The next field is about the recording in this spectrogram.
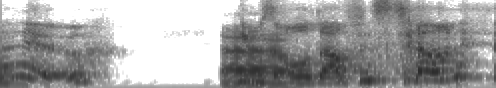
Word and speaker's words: Elphinstone: Yeah, that's spelled E-L-P-H-I-N stone.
